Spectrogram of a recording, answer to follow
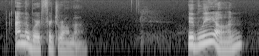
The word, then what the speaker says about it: βιβλίον: Biblion wants to keep an acute over the iota in the second to last syllable.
